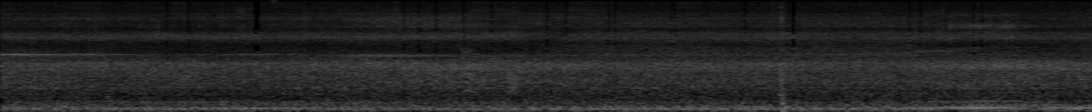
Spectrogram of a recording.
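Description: Steady outdoor road-traffic noise: an even hiss over a constant low engine hum, with no distinct events.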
